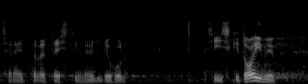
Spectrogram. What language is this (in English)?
Estonian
